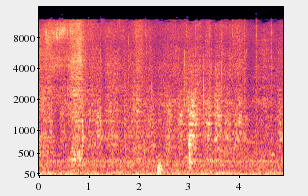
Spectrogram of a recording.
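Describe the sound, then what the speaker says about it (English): Minced garlic mixed into an oven-baked shrimp scampi, a steady, continuous scraping and swishing of the mixture at close range, with a couple of faint knocks along the way. "I'm just going to mix this in."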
